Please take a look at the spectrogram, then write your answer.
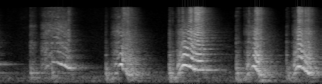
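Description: A rasp shapes a wooden saw handle held in a vise, making five rough rubbing strokes at close range, each with a squealing, chattering resonance, and no voices.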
